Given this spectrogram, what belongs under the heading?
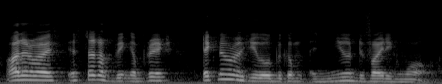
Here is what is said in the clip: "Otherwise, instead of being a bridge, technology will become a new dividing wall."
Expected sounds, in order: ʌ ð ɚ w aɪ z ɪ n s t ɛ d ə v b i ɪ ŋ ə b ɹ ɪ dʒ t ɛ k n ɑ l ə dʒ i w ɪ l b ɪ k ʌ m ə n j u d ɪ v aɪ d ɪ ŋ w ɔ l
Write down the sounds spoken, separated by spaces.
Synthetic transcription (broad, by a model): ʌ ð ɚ w aɪ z ɪ n s t ɛ d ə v b i ɪ ŋ ə b ɹ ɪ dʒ t ɛ k n ɑ l ə dʒ i w ɪ l b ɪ k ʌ m ə n j u d ɪ v aɪ d ɪ ŋ w ɔ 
